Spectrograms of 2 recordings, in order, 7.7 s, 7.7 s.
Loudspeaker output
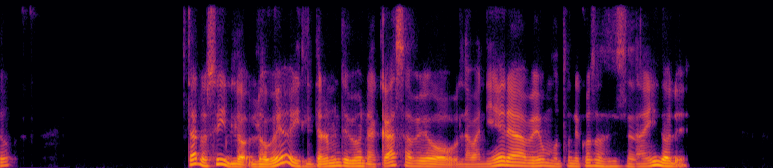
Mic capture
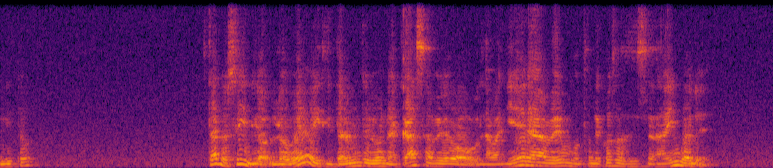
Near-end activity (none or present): none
